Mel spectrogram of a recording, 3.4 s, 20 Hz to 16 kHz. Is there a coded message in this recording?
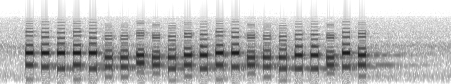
Yes: DTMF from 0.2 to 2.7 s, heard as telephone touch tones, dialled by machine, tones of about 60 ms. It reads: 9639344071829674122768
